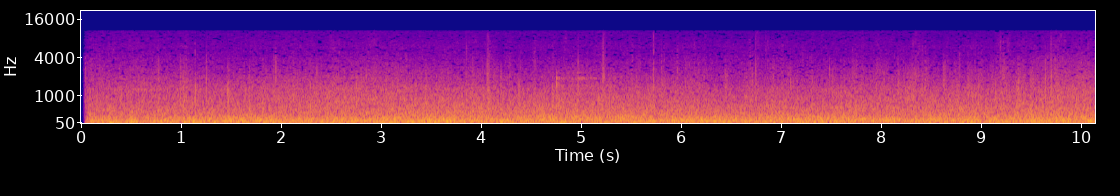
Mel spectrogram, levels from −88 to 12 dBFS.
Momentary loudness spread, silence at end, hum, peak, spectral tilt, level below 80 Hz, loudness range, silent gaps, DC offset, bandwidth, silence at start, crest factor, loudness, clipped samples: 2 LU; 0 s; none; 0 dBFS; -8.5 dB/octave; -20 dBFS; 1 LU; none; under 0.1%; 11 kHz; 0 s; 12 dB; -14 LUFS; under 0.1%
